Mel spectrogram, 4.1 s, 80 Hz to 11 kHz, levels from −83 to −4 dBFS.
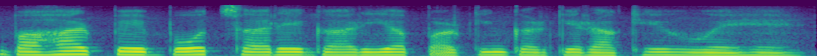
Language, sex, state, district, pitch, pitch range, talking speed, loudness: Hindi, female, Arunachal Pradesh, Lower Dibang Valley, 165 Hz, 155-175 Hz, 145 wpm, -15 LUFS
